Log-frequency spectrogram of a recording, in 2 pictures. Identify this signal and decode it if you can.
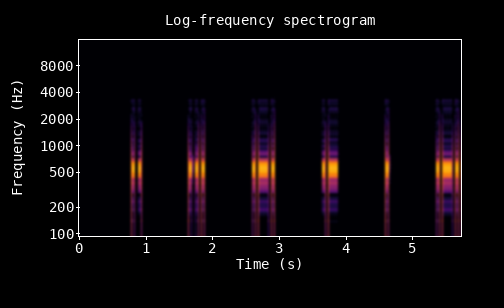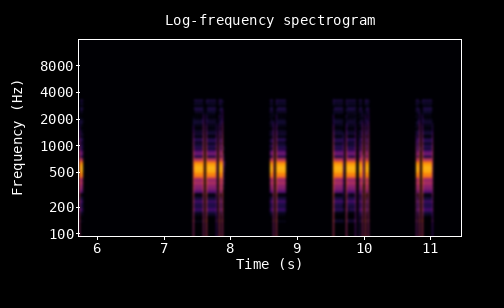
Morse code, heard as a keyed tone, about 25 wpm, spaced as for 10 wpm, 550 Hz. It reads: ISRAEL GAZA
